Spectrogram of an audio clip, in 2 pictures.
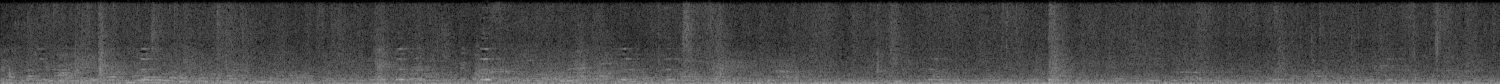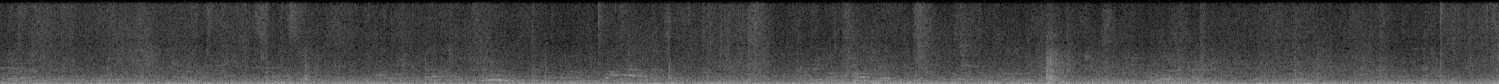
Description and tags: market - supermercato
market
lo-feelings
